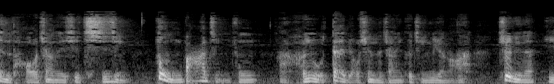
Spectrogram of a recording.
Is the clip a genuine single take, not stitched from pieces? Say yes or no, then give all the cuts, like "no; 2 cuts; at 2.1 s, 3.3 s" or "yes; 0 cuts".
no; 1 cut; at 1.5 s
